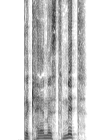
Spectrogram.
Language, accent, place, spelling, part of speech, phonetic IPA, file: German, Germany, Berlin, bekämest mit, verb, [bəˌkɛːməst ˈmɪt], De-bekämest mit.ogg
- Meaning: second-person singular subjunctive I of mitbekommen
